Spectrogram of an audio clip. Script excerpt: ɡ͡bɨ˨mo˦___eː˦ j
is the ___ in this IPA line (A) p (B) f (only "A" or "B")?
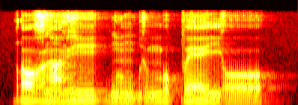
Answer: A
